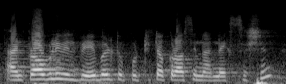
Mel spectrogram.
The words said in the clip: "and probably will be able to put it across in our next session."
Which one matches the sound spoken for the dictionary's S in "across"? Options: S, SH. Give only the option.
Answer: S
